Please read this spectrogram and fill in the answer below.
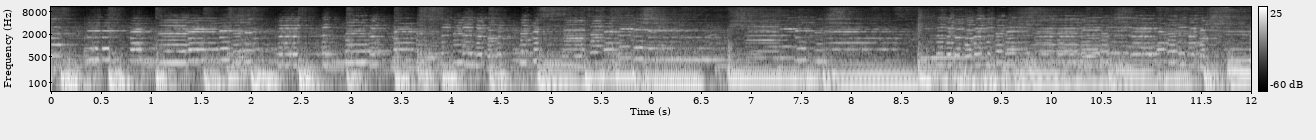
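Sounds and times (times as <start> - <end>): accordion dance music: 0.0 - 12.0.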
